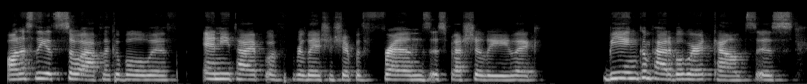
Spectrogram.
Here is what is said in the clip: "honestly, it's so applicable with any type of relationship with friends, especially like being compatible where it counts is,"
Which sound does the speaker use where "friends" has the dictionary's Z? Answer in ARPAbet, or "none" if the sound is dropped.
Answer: Z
